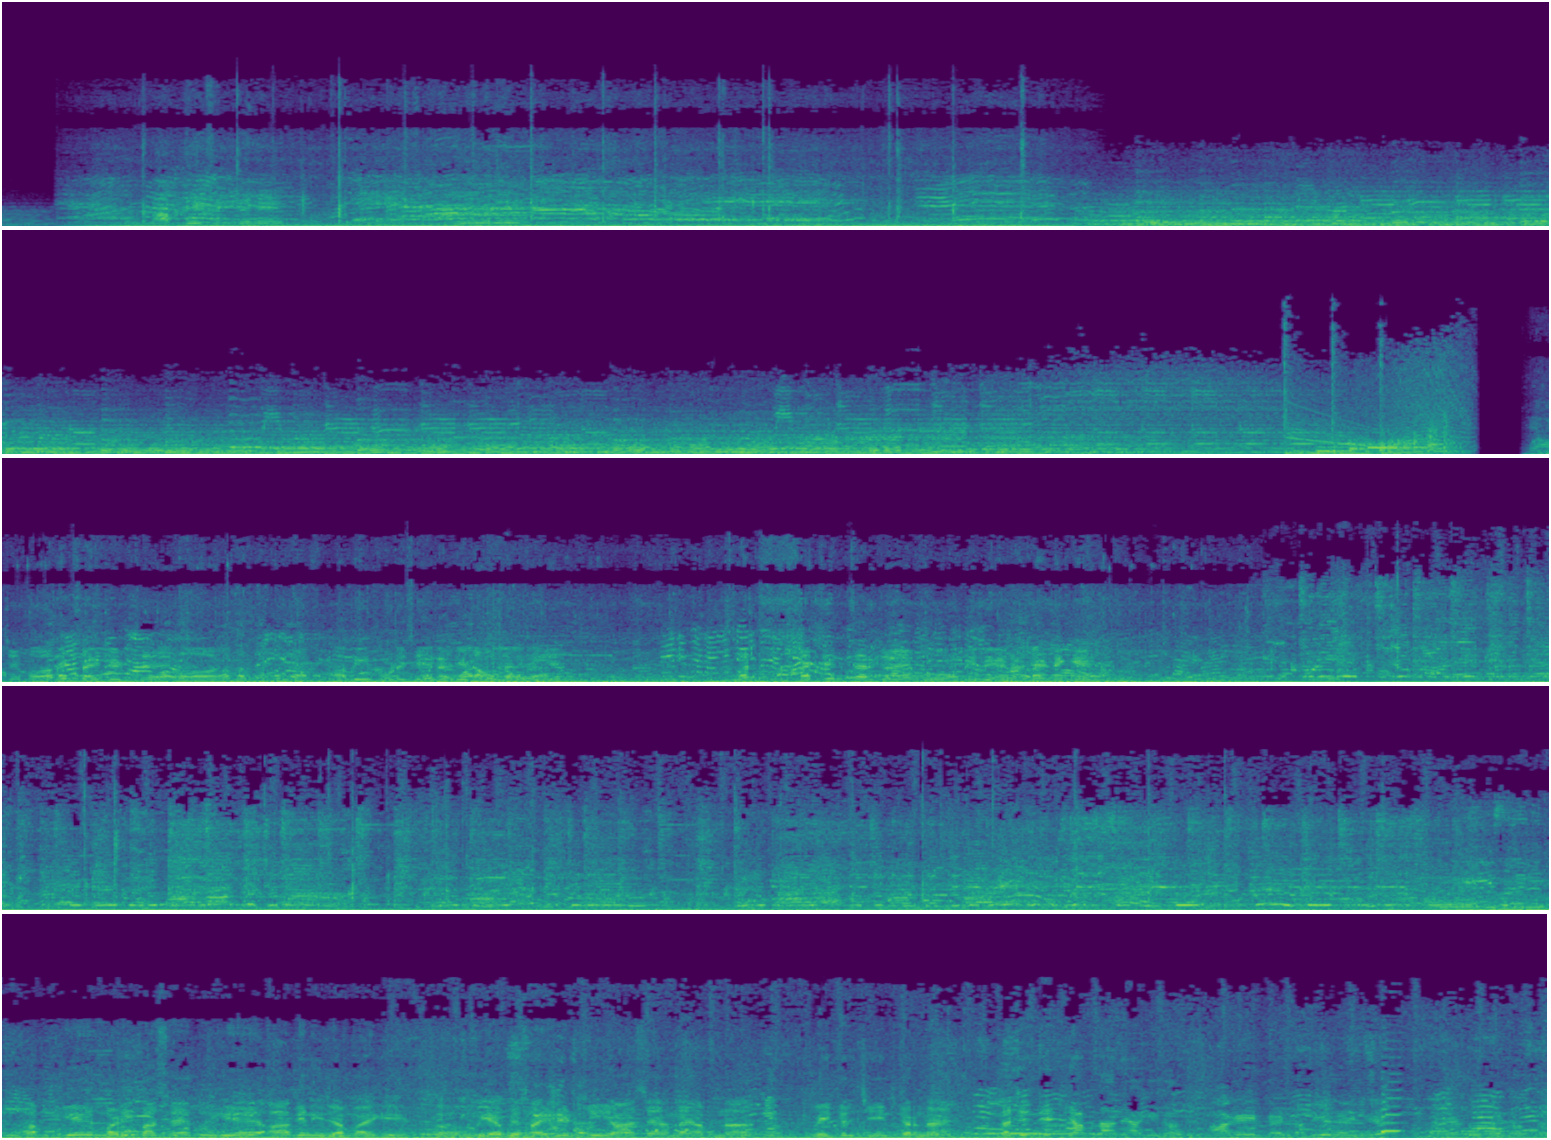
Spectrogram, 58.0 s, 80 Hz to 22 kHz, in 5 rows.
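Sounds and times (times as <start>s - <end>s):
passengers chattering: 0.4s - 8.3s, 21.3s - 58.0s
bus engine rumble: 0.4s - 19.9s, 21.3s - 58.0s.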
